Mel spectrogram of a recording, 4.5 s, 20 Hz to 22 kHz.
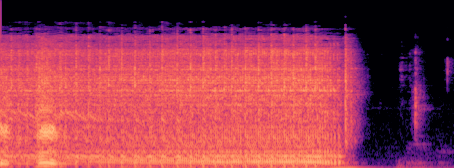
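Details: Husqvarna 445 chainsaw with a bogging complaint, test run after fitting new carburetor gaskets; runs rough and uneven, never clears up, then dies quickly, bogging from a plugged low-speed carburetor circuit, low-speed jet set at 2¼ turns.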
